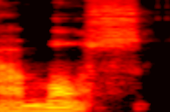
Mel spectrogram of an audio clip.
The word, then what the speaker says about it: Amós: los libros de amos obviamente es con tilde en las mayúsculas no tiene tilde aunque se recomienda que sí no le he puesto tilde por ser mayúscula pero lleva tilde amos y el otro libro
